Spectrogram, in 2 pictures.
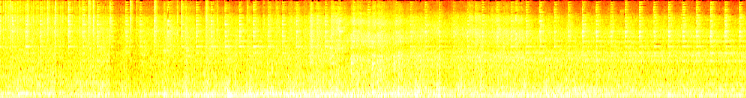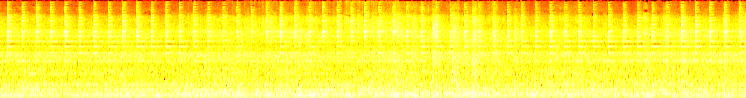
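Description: Empty rock hoppers and gondolas of a freight train rolling past, the wheels clattering over the rails, with the last diesel locomotive's engine fading in the first couple of seconds. Through it the grade crossing's mechanical bell rings with a steady rapid beat.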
